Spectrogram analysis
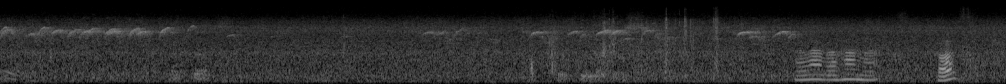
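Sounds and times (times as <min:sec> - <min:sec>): steady outdoor hiss: 0:00.0 - 0:10.0.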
